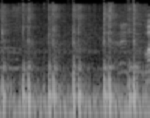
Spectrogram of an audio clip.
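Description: Royal Enfield Bullet single-cylinder motorcycle being kick-started: an uneven run of low thumps, about four or five a second, as the engine turns over and fires.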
